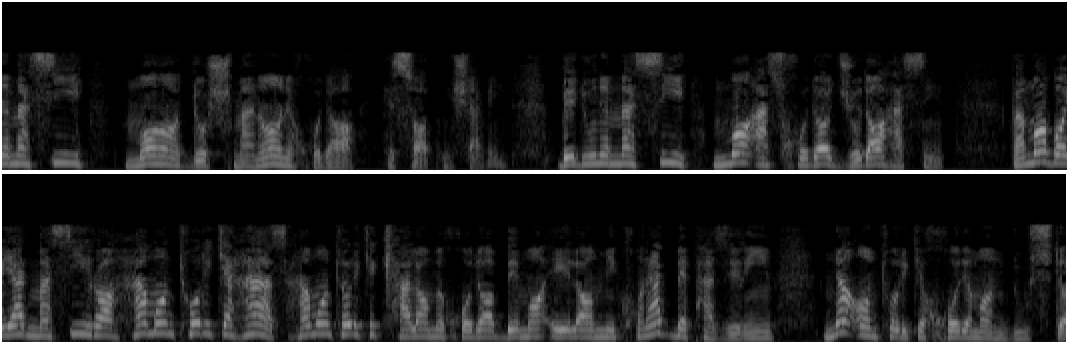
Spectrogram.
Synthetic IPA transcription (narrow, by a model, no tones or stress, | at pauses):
emæsiːh | mɒːd̪oʃmænɒːne̞xod̪ɒː | he̞sɒ̰ːb̥̚mḭːʃæ̰vḭːmbe̞d̪uːne̞mæsiːhmɒːʔæz̥xod̪ɒːd͡ʒod̪ɒːɦæst̪ḭːm | væmɒːbɒːjæd̪mæsiːhɾɒːhæmɒnt̪ʰoːɾiːcʰe̞ɦæst̪hæmɒnt̪ʰoːɾiːcʰe̞cʰælɒːmexod̪ɒːbe̞mɒːʔe̞lɒːmːiːkʰo̞næd̪̚be̞pʰæziːɾiːm | næʔɒːnt̪ʰoːɾiːcʰe̞xod̪e̞mɒnd̪uːst̪d̪ɒː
